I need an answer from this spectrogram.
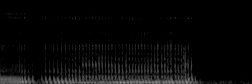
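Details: French Bulldog snoring in its sleep: one steady, deep, buzzing rumble lasting about two seconds, rich in low overtones, then fading to quiet.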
